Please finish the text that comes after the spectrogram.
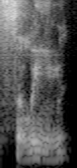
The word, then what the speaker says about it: Selene: It could also be related to, we would pronounce it Selene, but if you spell it out, it's kind of similar. Helen versus Selen.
